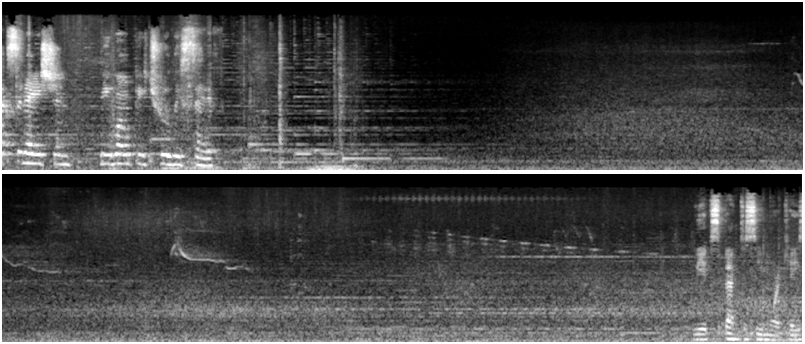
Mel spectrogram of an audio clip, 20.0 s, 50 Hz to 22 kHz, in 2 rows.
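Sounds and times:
city traffic noise: 0.0 - 20.0
faint music: 0.0 - 20.0.

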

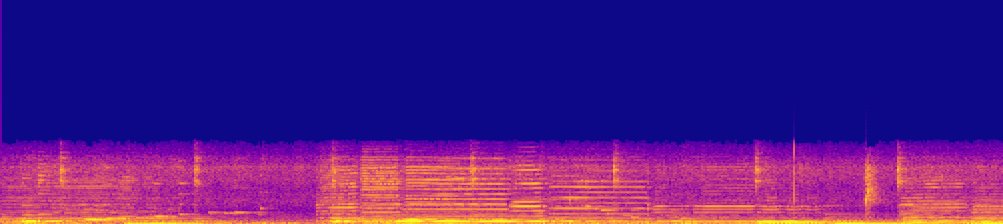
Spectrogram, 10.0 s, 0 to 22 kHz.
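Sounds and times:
band accompaniment: 0.0 - 2.1, 3.1 - 10.0
trombone melody: 3.1 - 10.0.

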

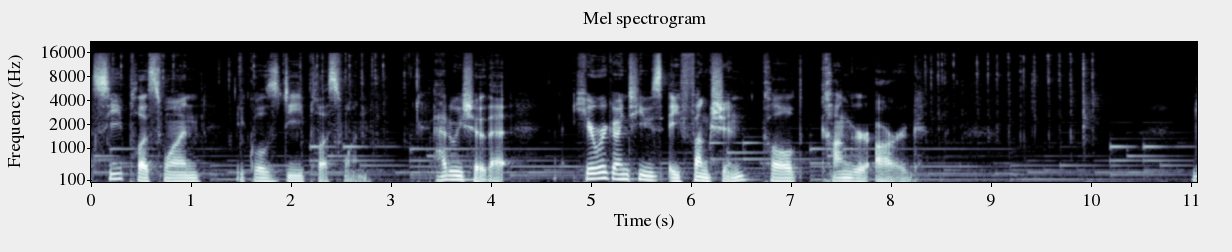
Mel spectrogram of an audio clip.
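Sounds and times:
soft background music: 0.0 - 11.0
computer keyboard typing: 0.1 - 3.4, 8.3 - 10.2.

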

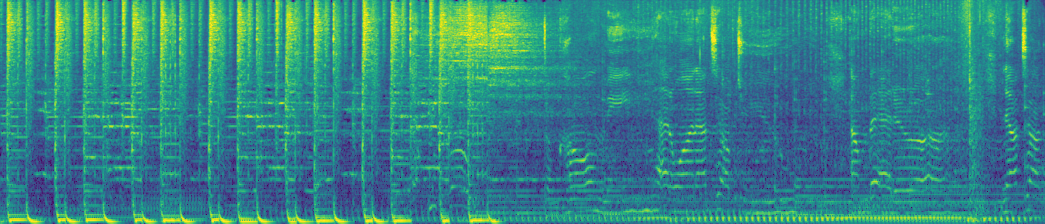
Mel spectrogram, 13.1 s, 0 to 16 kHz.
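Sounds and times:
atv engine running: 0.0 - 13.0
pop song: 0.0 - 13.0.

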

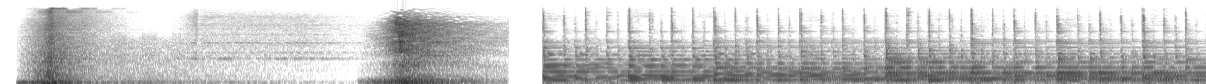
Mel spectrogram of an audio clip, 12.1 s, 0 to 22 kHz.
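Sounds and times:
whoosh sound effect: 3.6 - 5.1.

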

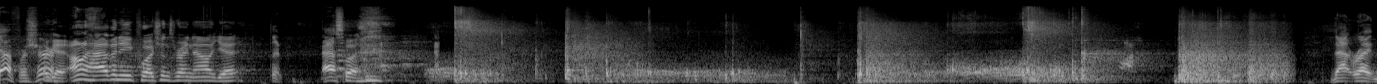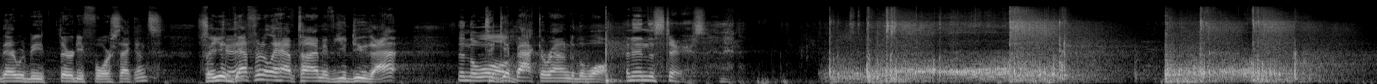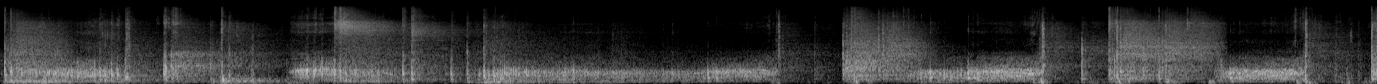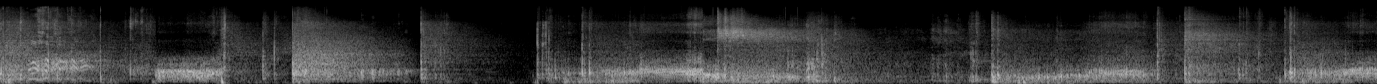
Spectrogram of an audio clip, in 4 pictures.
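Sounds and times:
skateboard wheels rolling: 4.4 - 11.0, 21.9 - 27.0, 27.6 - 38.5, 39.1 - 41.4, 42.6 - 45.5, 46.7 - 55.0.

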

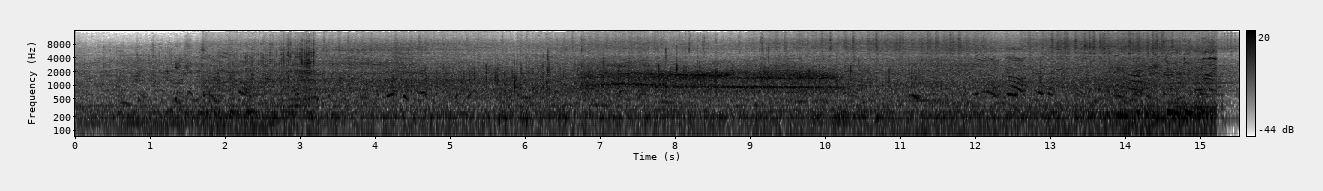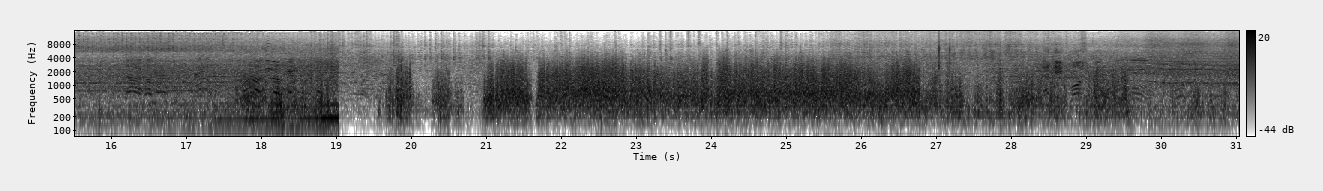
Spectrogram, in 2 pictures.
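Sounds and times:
cars driving slowly past: 0.0 - 21.5
wind buffeting microphone: 1.4 - 15.3, 18.2 - 31.0.

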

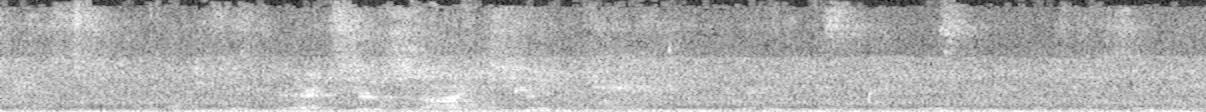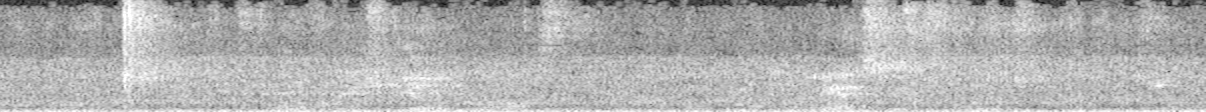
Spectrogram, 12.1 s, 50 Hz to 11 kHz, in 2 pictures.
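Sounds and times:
faint distant voices: 0.0 - 12.0
low rumble of room noise: 0.0 - 12.0.

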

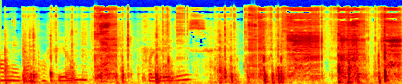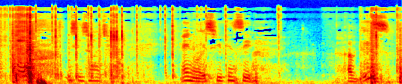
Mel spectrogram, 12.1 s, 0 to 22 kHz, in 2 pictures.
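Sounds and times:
rustling of plastic and paper filler: 0.0 - 8.7.

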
